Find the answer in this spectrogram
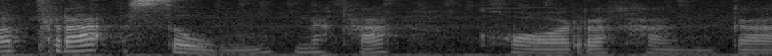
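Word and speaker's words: พระสงฆ์: อ่าน ว่า อะไร เอ้ย อ่าน ว่า พระ สงฆ์ นะ คะ ขอ ระฆัง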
